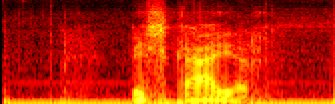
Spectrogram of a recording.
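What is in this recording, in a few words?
"Biskayer", Dutch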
